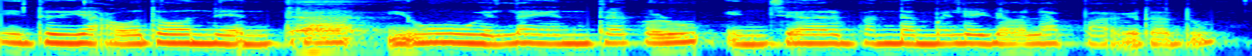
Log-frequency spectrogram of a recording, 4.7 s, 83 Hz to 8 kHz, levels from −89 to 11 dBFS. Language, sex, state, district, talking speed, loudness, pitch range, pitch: Kannada, female, Karnataka, Raichur, 140 wpm, -14 LUFS, 235-250 Hz, 235 Hz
